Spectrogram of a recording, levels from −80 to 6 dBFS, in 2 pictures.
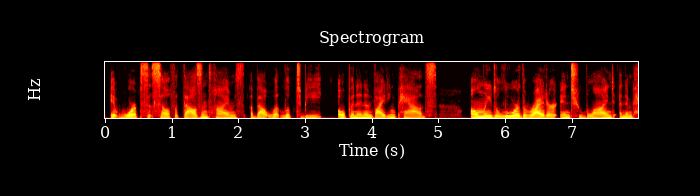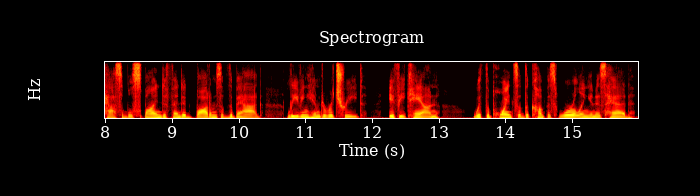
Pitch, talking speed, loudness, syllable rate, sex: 175 Hz, 175 wpm, -20 LUFS, 4.9 syllables/s, female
